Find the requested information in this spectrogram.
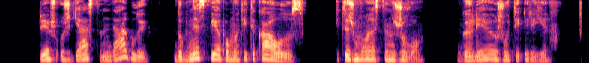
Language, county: Lithuanian, Vilnius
